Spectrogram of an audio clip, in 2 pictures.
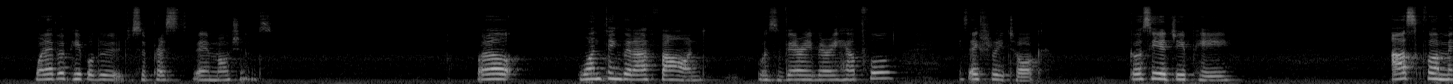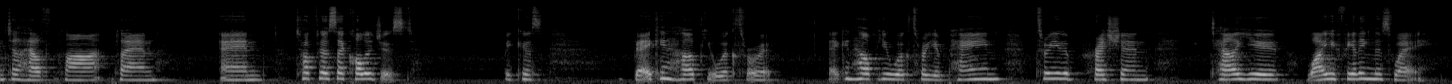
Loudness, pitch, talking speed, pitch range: -32 LUFS, 225 Hz, 125 wpm, 205-245 Hz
